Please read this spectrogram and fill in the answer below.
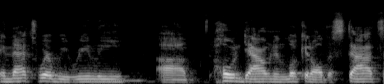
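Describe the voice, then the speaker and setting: A man speaks in a flat monotone. His tone is dark and mellow. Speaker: real estate investment presenter. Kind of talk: webinar presentation. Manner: fast.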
